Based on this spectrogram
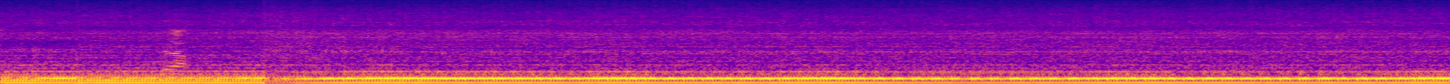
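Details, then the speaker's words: Toyota Supra, first run after rebuilt twin-plate clutch installed, exhaust off, car up in the air running through gears: a raw, loud, even drone with a harsh edge; the clutch can't be heard over the unmuffled engine. "you can't hear the twin plate over the exhaust so I'll have to put the exhaust back on"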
